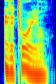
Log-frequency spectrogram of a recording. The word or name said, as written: editorial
